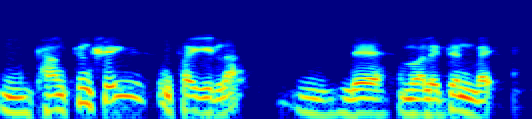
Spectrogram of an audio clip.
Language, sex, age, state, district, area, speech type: Bodo, male, 60+, Assam, Kokrajhar, rural, conversation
